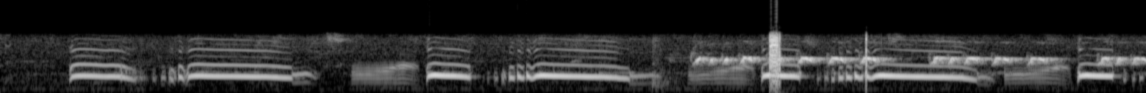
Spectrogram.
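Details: Local Barbary dove (burung puter) lure song used to train other doves to sing readily: a low, mellow coo with a short opening note and a long, slightly falling drawn-out note, repeated. A steady higher whistled tone joins midway, with two sharp clicks.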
